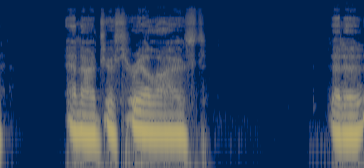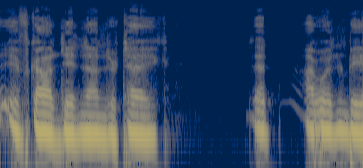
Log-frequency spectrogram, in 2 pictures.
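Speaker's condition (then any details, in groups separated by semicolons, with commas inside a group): Multiple sclerosis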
